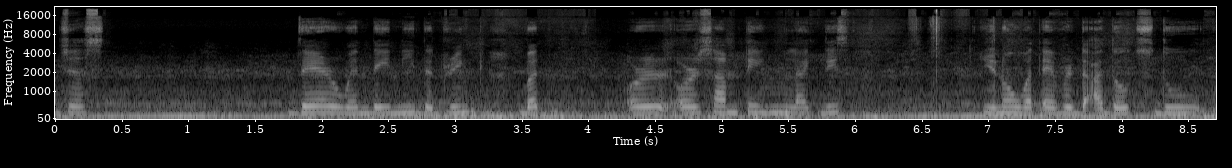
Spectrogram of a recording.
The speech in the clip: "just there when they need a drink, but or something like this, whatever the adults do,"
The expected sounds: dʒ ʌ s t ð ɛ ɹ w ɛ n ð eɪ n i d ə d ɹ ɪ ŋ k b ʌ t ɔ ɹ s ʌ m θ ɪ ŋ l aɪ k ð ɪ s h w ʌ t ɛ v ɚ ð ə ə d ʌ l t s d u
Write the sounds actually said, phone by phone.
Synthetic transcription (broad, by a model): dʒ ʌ s t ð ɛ ɹ w ɛ n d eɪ n i d ə d ɹ ɪ ŋ k b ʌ t ɔ ɹ s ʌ m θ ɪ ŋ l aɪ k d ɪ s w w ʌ t ɛ v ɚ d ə ə d ʌ l t s d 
